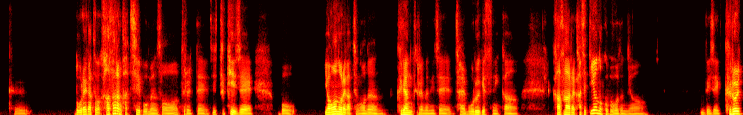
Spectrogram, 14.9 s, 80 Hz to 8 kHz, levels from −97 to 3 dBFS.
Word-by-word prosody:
그 105 -3 -14 1.0
노래 145 +2 +2
같은 150 -3 0
거 - - -2
가사랑 180 +10 +3
같이 140 -2 -4
보면서 105 -2 -6
들을 105 -3 -8
때 105 0 -7
그 135 - -7
특히 160 -4 +1
이제 115 -3 0 0.5
뭐 - - -7 0.6
영어 145 +4 +9
노래 155 -4 +8
같은 115 -1 -3
거는 100 -2 -5 0.2
그냥 140 -4 +5
들으면 105 -2 -7
이제 100 0 -7
잘 105 -3 -5
모르겠으니까, 105 -3 -3 0.7
가사를 135 -1 +4
같이 130 +1 -4
띄워 210 +2 +5
놓고 165 - 0
보거든요. 95 0 -8 1.1
근데 - - -8
이제 105 -1 -7
그럴 175 +2 +7
115 Hz, 260 characters per minute, -22 LUFS, 100-140 Hz, 1.1 s, 영어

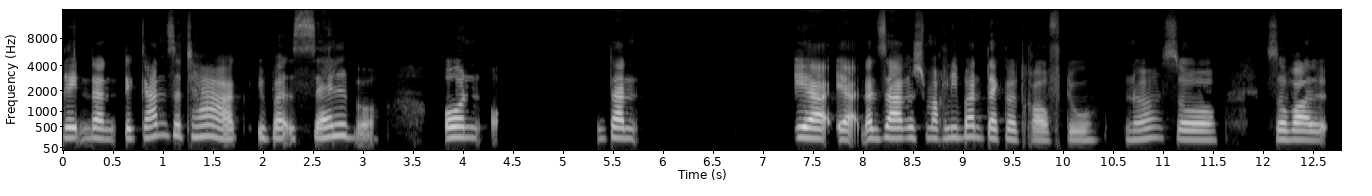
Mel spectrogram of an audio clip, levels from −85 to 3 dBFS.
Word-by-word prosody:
reden 235 -2 +2
dann 225 -2 +1
den 225 - -1
ganze 280 +3 -1
Tag 260 -1 0 0.2
über 230 0 -1
dasselbe 240 +4 -2 0.7
und 245 0 +3
o - - -10 1.0
dann 230 0 +1 1.6
ja, 240 -2 +7
ja, 210 -1 +3
dann 215 +2 +1
sage 230 +1 +4
ich: 235 0 -5
„Mach 230 -1 -4
lieber 240 +2 -2
'n 245 -3 -3
Deckel 220 -2 0
drauf, 95 - -4
du, 95 0 -8 0.3
ne?“ 215 +5 -6
So 200 -4 0 0.5
so, 205 -1 -2
weil 200 - +2
230 Hz, 115 wpm, -25 LUFS, 210-245 Hz, 1.6 s, ja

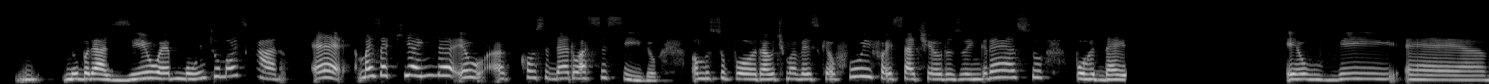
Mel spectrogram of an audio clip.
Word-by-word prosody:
no 225 +2 -3 0.2
no 245 +2 +4
Brasil 245 +2 +4
é 260 0 +4
muito 270 +7 0
mais 395 +3 -1
caro, 265 -9 -1 0.3
é 305 +2 +4 0.2
mas 375 +5 +2
aqui, 420 +1 0
ainda 410 -1 +4
eu 320 0 0
a 270 - -4
considero 290 -3 -2
acessível, 280 - -2 0.3
vamos 270 +1 -3
supor 250 -3 +1
a 235 - +5
última 245 +2 -2
vez 245 -1 -1
que 260 - -4
eu - - -1
fui, 360 +6 -1
foi 280 -6 -1
€7 240 -1 -1
o 240 - -2
ingresso, 320 +6 -1 0.3
por 250 -2 +4
de 225 +1 +3 1.6
Eu 240 -1 +2
vi, 250 +4 -5
eh, 210 -2 -2
255 Hz, 130 wpm, -23 LUFS, 235-310 Hz, 1.6 s, a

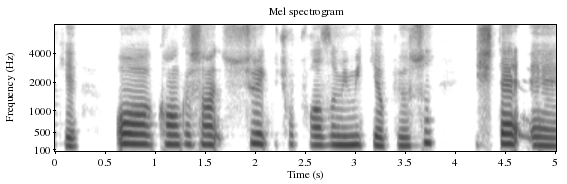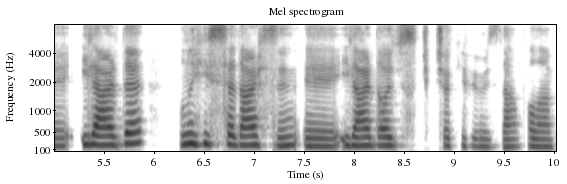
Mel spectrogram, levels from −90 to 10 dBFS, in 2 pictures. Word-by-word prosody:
ki 190 -6 -4 0.4
"A, 230 -2 +5
kanka 220 0 -1
sen 220 -1 -1
sürekli 235 -2 -4
çok 220 0 -16
fazla 205 0 -3
mimik 210 0 0
yapıyorsun, 195 +5 -3 0.4
işte, 235 -1 +3 0.2
eee, 190 -1 -1
ileride 215 +3 +5 0.4
bunu 230 +2 +5
hissedersin, 210 -3 +2
eee, 180 -1 -2
ileride 195 0 +1
acısı 195 0 -1
çıkacak 185 -1 -8
hepimizden." 170 -1 -8
falan, 170 -2 -4
205 Hz, 120 wpm, -21 LUFS, 190-225 Hz, 0.4 s, A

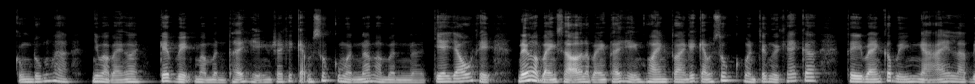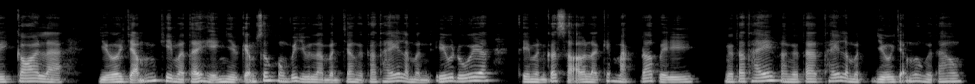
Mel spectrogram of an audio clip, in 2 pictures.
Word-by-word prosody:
Cũng 115 +2 -1
đúng 130 +5 -1
ha! 130 -7 -2 0.2
Nhưng 135 0 +2
mà 115 - +3
bạn 105 +1 -2
ơi, 120 -1 +1 0.2
cái 155 - +6
việc 120 -7 0
mà 115 -2 0
mình 105 -1 -2
thể 110 +3 0
hiện 110 -4 -3
ra 125 +2 -2
cái 150 - -5
cảm 120 - -1
xúc 175 +9 -2
của 140 - -5
mình 110 -2 0
á, 130 +3 +1
mà 135 -5 -2
mình 105 -2 -2 0.2
che 130 -1 +4
giấu 140 +5 +3
thì 110 -6 +1 0.3
nếu 160 +4 +10
mà 190 - +7
bạn 110 0 +4
sợ 110 0 +5
là 120 - +2
bạn 110 0 0
thể 120 +1 +1
hiện 115 -5 0
hoàn 120 0 +2
toàn 115 -1 +1
cái 140 - 0
cảm 120 -2 +1
xúc 180 +9 +1
của 185 - -14
mình 125 -5 0
cho 125 +3 -2
người 110 -4 0
khác 160 +6 -2
á 175 -1 +3 0.3
thì 135 -2 +6
bạn 120 0 +3
có 175 - +3
bị 120 -2 0
ngại 115 0 0
là 120 -4 -1
bị 120 +1 -3
coi 140 +3 +1
là 115 -5 -1 0.3
dựa 110 +2 +3
dẫm 175 +3 +1
khi 155 - +1
mà 120 -5 +1
thể 125 +5 +2
hiện 115 -3 -1
nhiều 115 -3 +2
cảm - - 0
xúc 180 +6 0
hông? 135 - -2
Ví 150 +4 0
dụ 120 -5 -1
là 115 -2 0
mình 100 -1 -2
cho 120 - -1
người 105 -3 -3
ta 115 - -4
thấy 135 +6 -1
là 140 - -2
mình 105 -3 -3
yếu 140 +5 +1
đuối 160 +4 +1
á, 175 - +3 0.4
thì 120 - +1
mình 115 -2 +1
có - - 0
sợ 120 -5 0
là 115 -2 0
cái 160 +8 -7
mặt 125 -4 -3
đó 145 +3 -1
bị 115 +2 0 0.3
người 120 - -1
ta 135 +2 -1
thấy 155 +6 +1
và - - -2
người 115 -1 -1
ta 130 0 +1
thấy 155 +1 -2
là 160 - -1
mình 115 -2 -2
dựa 115 -4 0
dẫm 165 - -2
vào 150 - -3
người 115 -4 -3
ta 125 - -5
hông? 135 +1 -3
120 Hz, 310 wpm, -21 LUFS, 115-140 Hz, 0.4 s, nếu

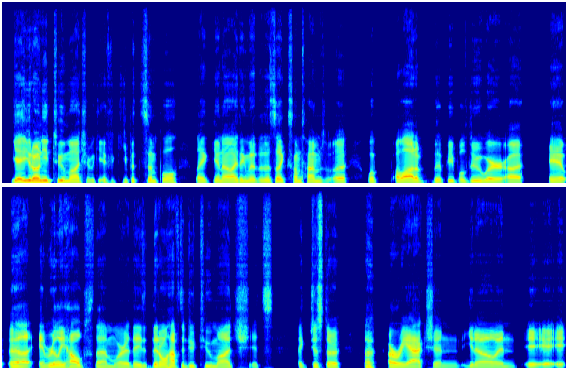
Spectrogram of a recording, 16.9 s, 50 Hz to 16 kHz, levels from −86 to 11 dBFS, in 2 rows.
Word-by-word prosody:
Yeah, 160 -1 +6
you 165 +2 +8
don't 175 0 +9
need 165 -1 +5
too 170 -4 +3
much 145 -1 0
if 135 - -10
you 130 - -10
kee - - -12
if 140 -3 -9
you 140 - -21
keep 175 -3 -13
it 155 - -7
simple. 145 -3 -3 0.3
Like, 135 -1 -3
you 145 - -2
know, 135 0 +1
I 135 0 +2
think 145 0 -2
that 140 -1 0
that's, 145 +1 -5
like, 160 -5 +2
sometimes, 150 -3 -2
uh, 135 -1 -1 0.3
what - - -5 0.3
a - - +1
lot 135 0 +6
of 130 -1 -1
the 145 -3 -4
people 135 -3 -5
do 145 +1 -2
where, 125 -2 +2
uh, 120 -1 +2 0.4
it, 135 0 +2
uh, 145 -4 +4
it 135 - +2
really 145 -1 +2
helps 140 +1 0
them 130 -2 -4
where 125 0 -2
they 135 +1 -2
they 145 +3 -2
don't 150 0 +2
have 160 0 +4
to 150 - -7
do 140 +1 -5
too 140 +1 -8
much. 130 0 -3
It's, 90 -8 -15 0.4
like, 125 -2 -10
just 150 -1 -6
a 130 -4 +1 0.4
a 145 -2 -1 0.2
a 145 - +5
reaction, 125 -1 +1
you 140 0 -7
know, 130 -1 0
and 125 -1 -4
it 425 - -2
140 Hz, 210 wpm, -24 LUFS, 130-150 Hz, 0.4 s, don't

